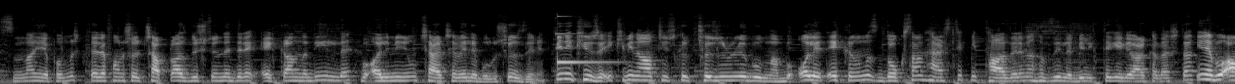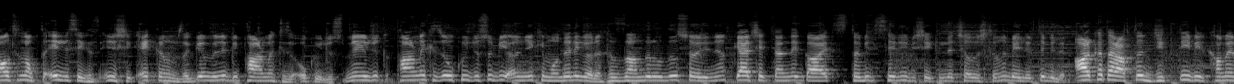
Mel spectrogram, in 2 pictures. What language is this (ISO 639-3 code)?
tur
